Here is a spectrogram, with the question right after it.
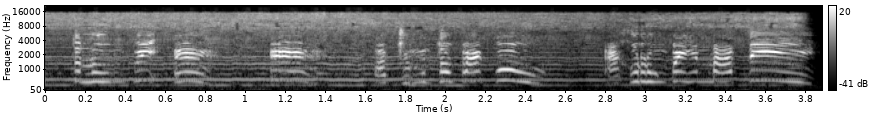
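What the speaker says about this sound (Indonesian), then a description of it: "Dintup tawon ora mati, Tel." A bee or wasp buzzes close and loud, in short wavering bursts that rise and fall in pitch.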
